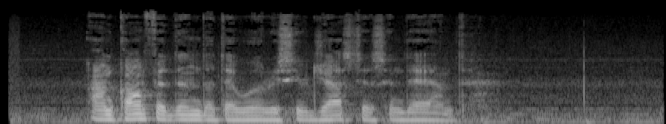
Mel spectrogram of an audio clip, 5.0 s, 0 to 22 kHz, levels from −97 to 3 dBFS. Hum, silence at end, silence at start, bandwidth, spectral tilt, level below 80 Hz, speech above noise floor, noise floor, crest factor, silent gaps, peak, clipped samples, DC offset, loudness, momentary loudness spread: none; 0 s; 0.1 s; 15.5 kHz; -6.5 dB/octave; -56 dBFS; 21 dB; -52 dBFS; 18 dB; none; -16 dBFS; under 0.1%; under 0.1%; -32 LUFS; 25 LU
